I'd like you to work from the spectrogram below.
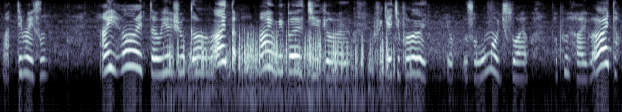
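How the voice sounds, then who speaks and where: A woman talks through her gameplay in a high voice, breaking into little cries and sighs as things happen. She speaks in an unhurried way despite the excitement, and the home recording carries a clear layer of background noise. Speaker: gaming video creator. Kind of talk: live gameplay commentary.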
